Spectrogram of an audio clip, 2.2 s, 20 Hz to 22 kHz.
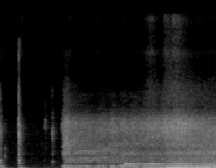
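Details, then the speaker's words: Stock 2008 BMW E92 M3 with the S65 V8 and stock exhaust, started without pre-ignition. A quick crank catches at once into a steady, even idle; the loud metallic chunk on start is normal. "the initial start even the stock exhaust will sound violent [Music] this metallic chunk metallic noise"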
